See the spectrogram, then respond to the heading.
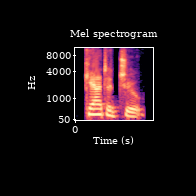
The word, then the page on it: catechu: Indian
